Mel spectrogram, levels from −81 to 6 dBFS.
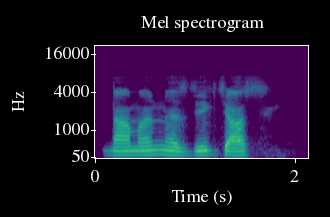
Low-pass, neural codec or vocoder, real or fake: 7.2 kHz; codec, 16 kHz in and 24 kHz out, 1 kbps, XY-Tokenizer; fake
